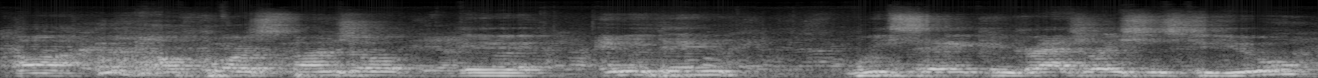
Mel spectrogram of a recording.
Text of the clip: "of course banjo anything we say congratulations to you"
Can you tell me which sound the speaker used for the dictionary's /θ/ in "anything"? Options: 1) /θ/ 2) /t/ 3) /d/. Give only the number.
1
